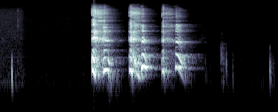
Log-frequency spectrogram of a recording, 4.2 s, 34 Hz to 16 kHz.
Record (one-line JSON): {"three_cough_length": "4.2 s", "three_cough_amplitude": 24889, "three_cough_signal_mean_std_ratio": 0.37, "survey_phase": "alpha (2021-03-01 to 2021-08-12)", "age": "18-44", "gender": "Female", "wearing_mask": "No", "symptom_none": true, "smoker_status": "Never smoked", "respiratory_condition_asthma": false, "respiratory_condition_other": false, "recruitment_source": "REACT", "submission_delay": "1 day", "covid_test_result": "Negative", "covid_test_method": "RT-qPCR"}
